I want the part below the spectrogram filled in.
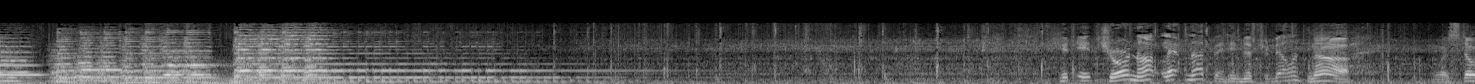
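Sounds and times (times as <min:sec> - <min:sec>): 
sustained musical tone: 0:00.0 - 0:07.7
horse hooves clip-clopping: 0:00.0 - 0:14.7
speech: 0:10.8 - 0:13.7, 0:14.4 - 0:14.7.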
